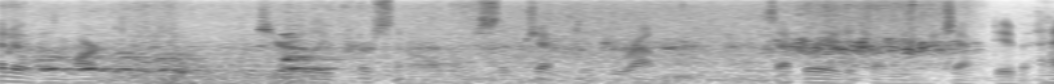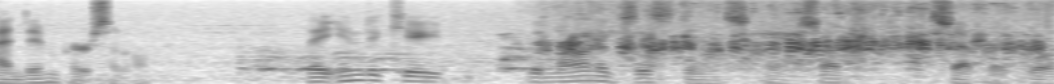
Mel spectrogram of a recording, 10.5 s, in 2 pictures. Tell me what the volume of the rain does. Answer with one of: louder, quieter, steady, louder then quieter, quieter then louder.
quieter.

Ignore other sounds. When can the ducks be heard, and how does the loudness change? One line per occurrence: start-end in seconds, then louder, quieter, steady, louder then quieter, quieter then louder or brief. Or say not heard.
0.0-5.0 louder
7.8-10.5 brief.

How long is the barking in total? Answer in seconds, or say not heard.
3 s.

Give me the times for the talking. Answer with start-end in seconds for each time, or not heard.
0.0-10.5.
